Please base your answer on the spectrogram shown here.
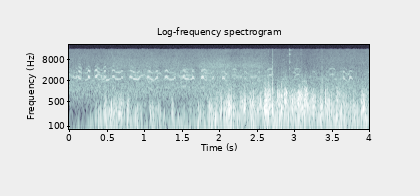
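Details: Many geese gathered in a meadow on the island of Ameland, giving a dense, continuous chorus of overlapping low honks with no gaps, plus faint higher wavering calls drifting above the flock throughout.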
